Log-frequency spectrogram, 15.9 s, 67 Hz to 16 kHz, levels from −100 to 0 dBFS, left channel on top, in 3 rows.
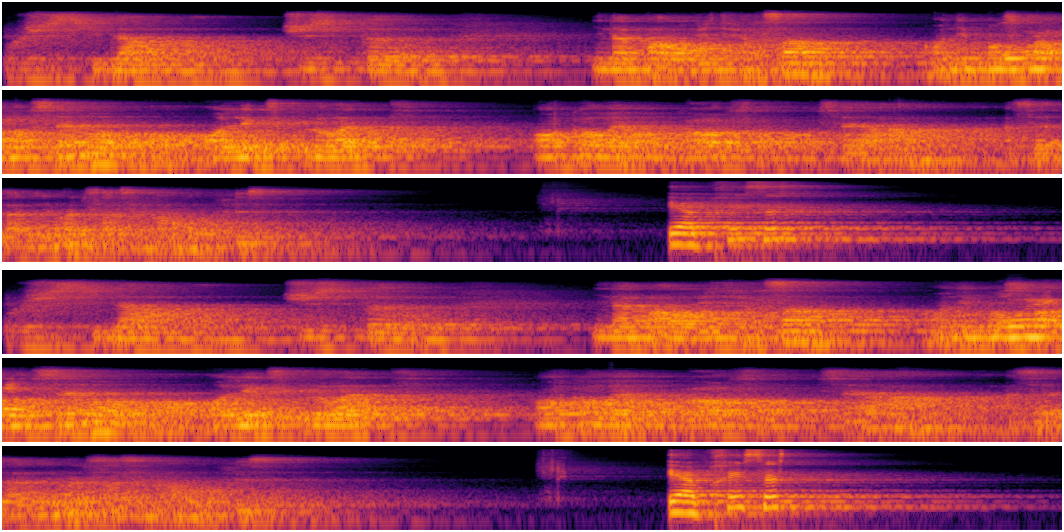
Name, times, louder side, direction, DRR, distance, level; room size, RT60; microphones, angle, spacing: voice 1, 0.0-1.1 1.4-2.4 2.9-4.1 4.6-7.4 8.0-11.9, left 1 dB, 40° left, -5 dB, 1.8 m, -24 dB
voice 2, 5.0-5.5 13.9-14.5, right 3 dB, 55° right, 8 dB, 0.5 m, -20 dB
14.0 x 5.5 x 2.7 m, 2.2 s
head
